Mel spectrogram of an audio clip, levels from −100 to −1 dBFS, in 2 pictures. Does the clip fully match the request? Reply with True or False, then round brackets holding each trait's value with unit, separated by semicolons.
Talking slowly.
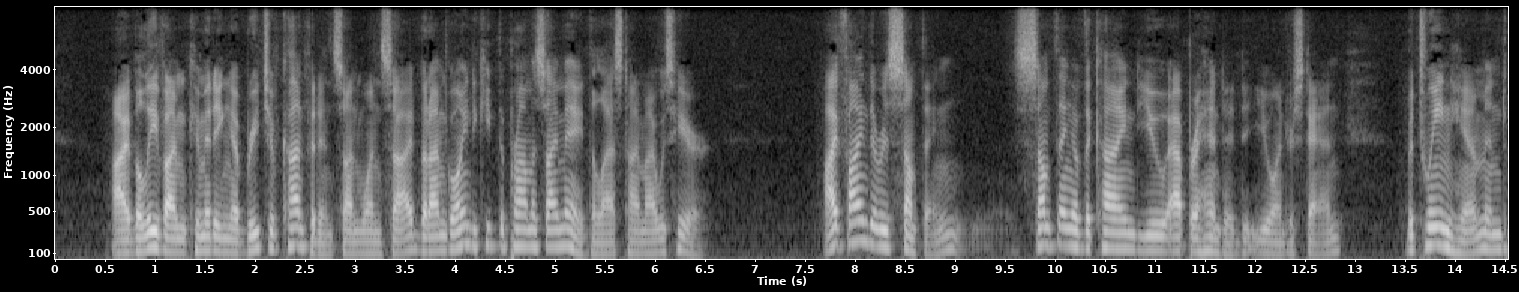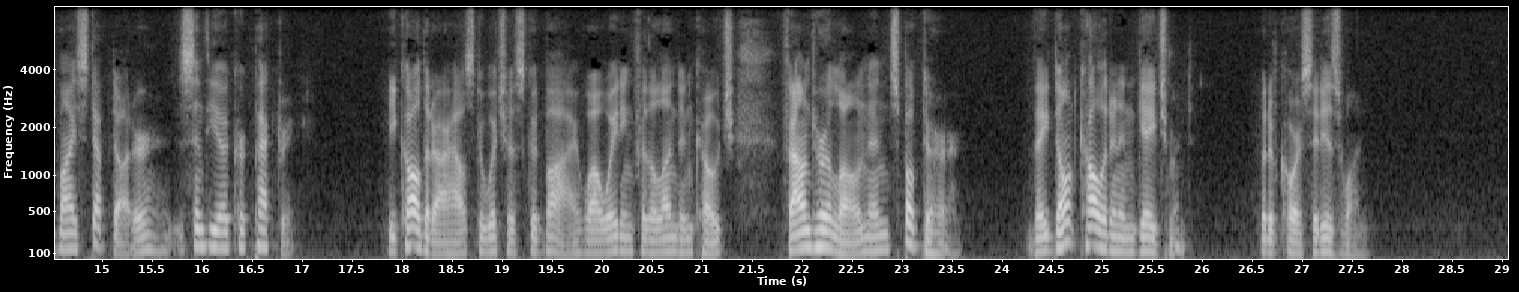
False (170 wpm)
